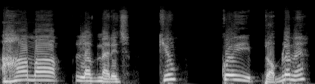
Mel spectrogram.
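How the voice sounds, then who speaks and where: Animated, high-pitched young son played by a man. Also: moderate pace, dry recording. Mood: eager, frank. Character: young adult son, frank and eager bridegroom. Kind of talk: moral story cartoon dialogue.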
